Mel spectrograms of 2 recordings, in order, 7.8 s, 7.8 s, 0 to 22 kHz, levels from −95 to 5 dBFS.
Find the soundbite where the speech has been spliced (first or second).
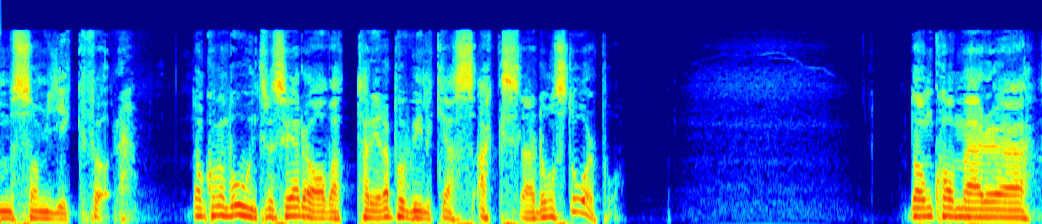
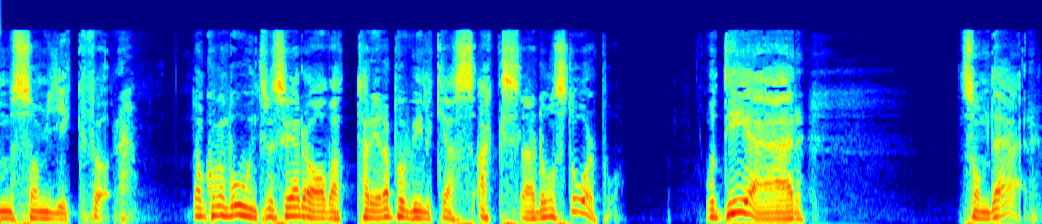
second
